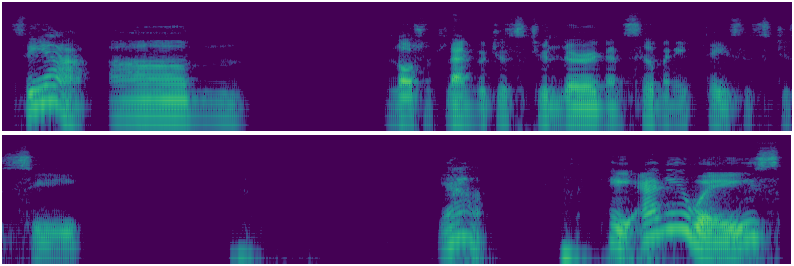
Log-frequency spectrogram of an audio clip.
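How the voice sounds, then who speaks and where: A young man from Malaysia chatting casually on a livestream, rambling with frequent restarts and soft laughs. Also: medium pitch.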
